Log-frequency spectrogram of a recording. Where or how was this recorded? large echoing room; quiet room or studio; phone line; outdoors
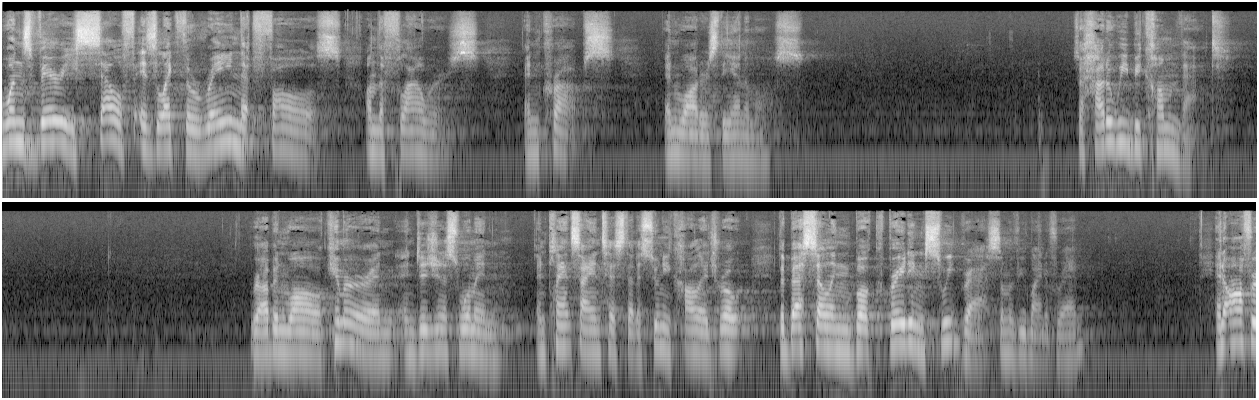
large echoing room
